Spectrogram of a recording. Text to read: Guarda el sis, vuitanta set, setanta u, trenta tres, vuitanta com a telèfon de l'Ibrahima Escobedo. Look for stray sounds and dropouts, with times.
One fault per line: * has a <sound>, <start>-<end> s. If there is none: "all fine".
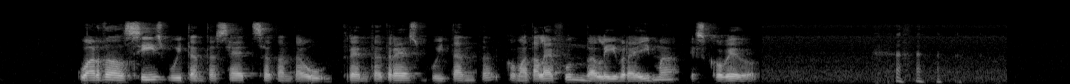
* has a laugh, 8.7-10.0 s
